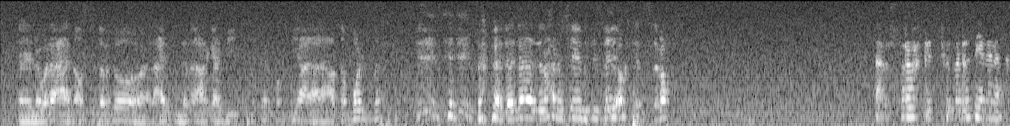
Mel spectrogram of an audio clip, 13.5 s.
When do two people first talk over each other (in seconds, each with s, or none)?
none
